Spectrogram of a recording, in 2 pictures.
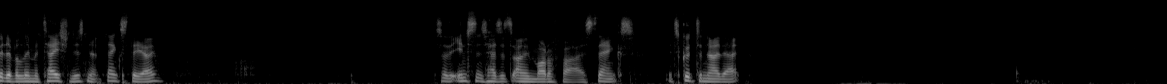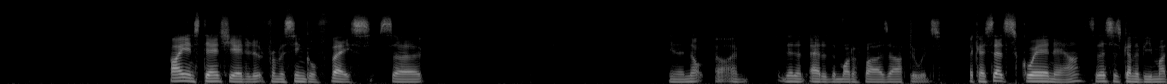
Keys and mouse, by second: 9.3 middle click, 11.2 g, 11.3 g, 12.8 click, 13.2 middle click, 13.7 shift+middle click, 14.3 middle click, 15.7 click, 17.4-19.7 drag, 19.9-22.5 middle drag.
